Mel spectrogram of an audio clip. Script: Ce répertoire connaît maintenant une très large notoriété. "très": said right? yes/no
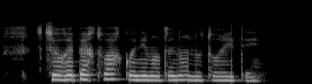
no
